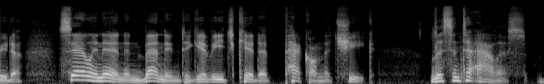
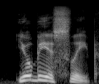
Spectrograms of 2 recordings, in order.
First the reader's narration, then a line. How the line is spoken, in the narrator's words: I said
